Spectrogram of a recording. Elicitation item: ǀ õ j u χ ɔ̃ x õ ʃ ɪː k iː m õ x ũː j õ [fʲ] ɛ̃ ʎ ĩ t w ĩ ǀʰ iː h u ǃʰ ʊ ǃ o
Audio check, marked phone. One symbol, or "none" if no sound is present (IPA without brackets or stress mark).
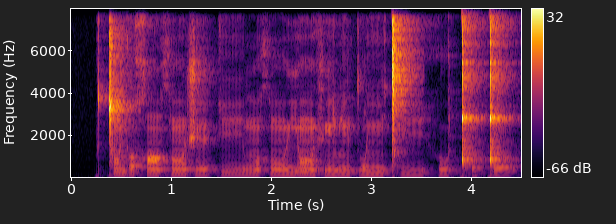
fʲ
